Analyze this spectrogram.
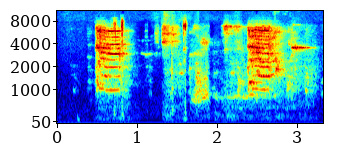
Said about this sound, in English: The fuck? Why is there chickens in the background now?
